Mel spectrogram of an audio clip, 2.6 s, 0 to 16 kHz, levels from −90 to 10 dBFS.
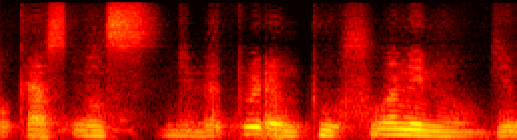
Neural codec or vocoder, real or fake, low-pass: codec, 44.1 kHz, 0.9 kbps, DAC; fake; 14.4 kHz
